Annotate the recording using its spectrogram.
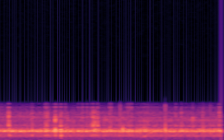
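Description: Car running slowly, its engine and road noise heard from inside the cabin through a dashcam microphone: a steady hum with a constant high whine and a few light clicks.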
